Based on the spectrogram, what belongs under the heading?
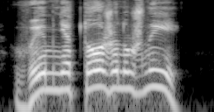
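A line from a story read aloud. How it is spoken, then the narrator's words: Shouted. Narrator (Russian): крикнул он Рону и Гермионе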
